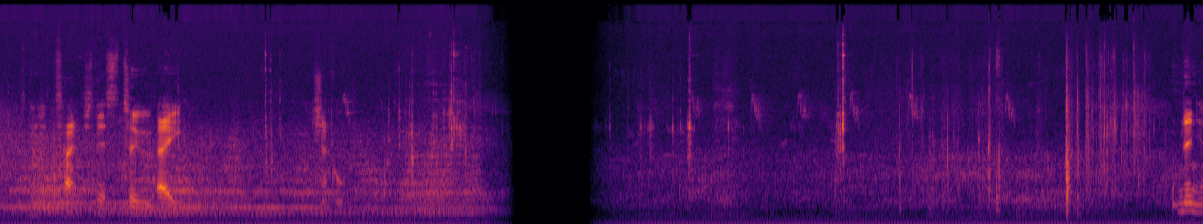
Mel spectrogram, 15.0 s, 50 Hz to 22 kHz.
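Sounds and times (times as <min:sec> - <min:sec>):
small birds chirping: 0:07.5 - 0:15.0.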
